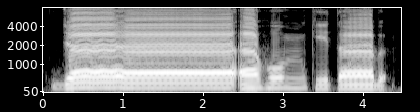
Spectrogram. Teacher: Pada lafal bacaan jaahum ini wajib kita panjangkan sepanjang empat atau lima harakat. Kenapa? Karena ia ada bacaan yang dinamakan dengan mad wajib muttasil.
